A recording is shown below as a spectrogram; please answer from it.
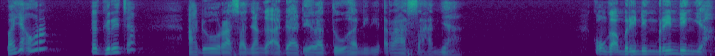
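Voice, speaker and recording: Seorang pendeta pria berkhotbah dengan semangat, suaranya naik keras saat menekankan poin dan turun lebih rendah saat menirukan orang lain. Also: male voice, fairly quick, pauses often. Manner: lively preaching with loud rises, acts out quoted voices in a lower tone. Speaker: pastor. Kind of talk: sermon. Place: church service.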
